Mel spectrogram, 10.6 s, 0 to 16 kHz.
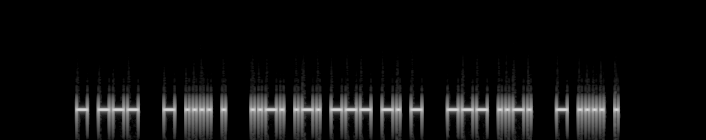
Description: Morse code, heard as a keyed tone, about 22 wpm, 700 Hz. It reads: TO THE FRONT OF THE
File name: practice / 22wpm / Build A Phrase - 5-Word Phrases - 22wpm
